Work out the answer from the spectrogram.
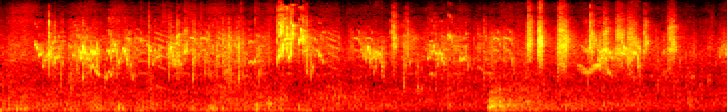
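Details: Winter rain with budgies chirping: continuous warbling chatter and quick clicks, a brief flutter of wings midway.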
